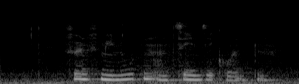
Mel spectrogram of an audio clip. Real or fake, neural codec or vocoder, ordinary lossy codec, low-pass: real; none; MP3, 64 kbps; 7.2 kHz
